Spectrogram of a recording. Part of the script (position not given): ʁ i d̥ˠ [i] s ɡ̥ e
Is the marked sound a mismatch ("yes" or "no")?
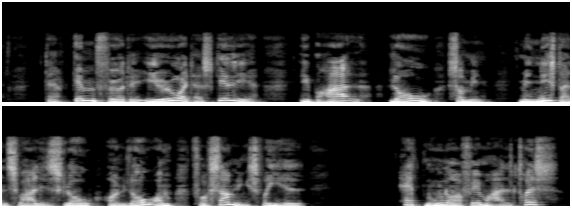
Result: yes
